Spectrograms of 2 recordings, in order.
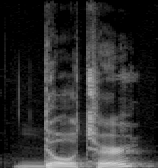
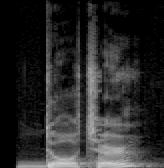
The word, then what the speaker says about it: daughter: daughter، daughter or daughter، daughter daughter or daughter. إذا تريد تلفظها ممكن بالبريطاني عادة الناس يميل إنه لفظ الراء شوية عنده ما يحبه فيقول daughter أو daughter أو daughter أو daughter، أي وحدة من عندهم.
